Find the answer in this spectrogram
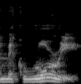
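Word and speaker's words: MacRory: mcdonald's the mcdougals and the mcrory yes that is absolutely how you pronounce that is rory as well mcrory so in about 1330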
